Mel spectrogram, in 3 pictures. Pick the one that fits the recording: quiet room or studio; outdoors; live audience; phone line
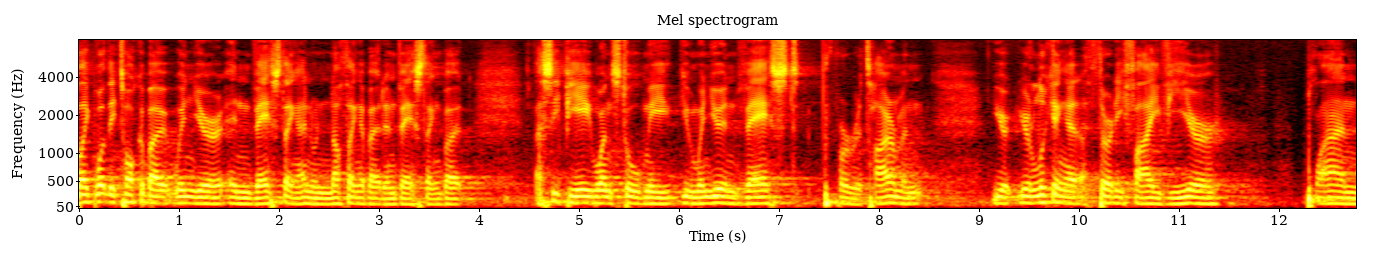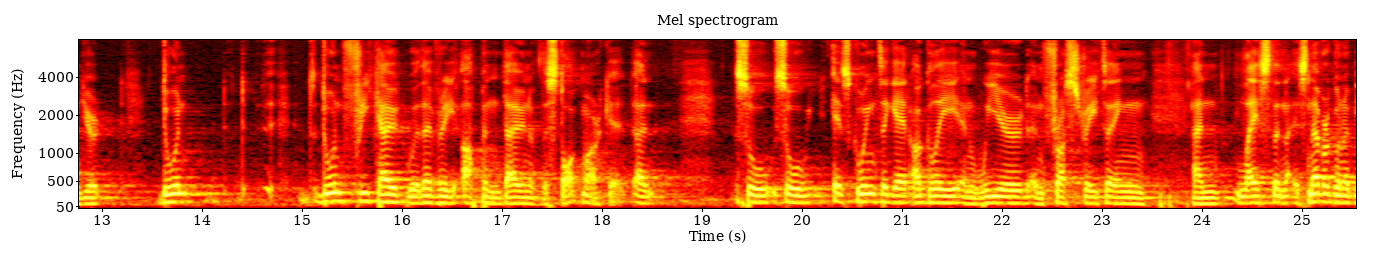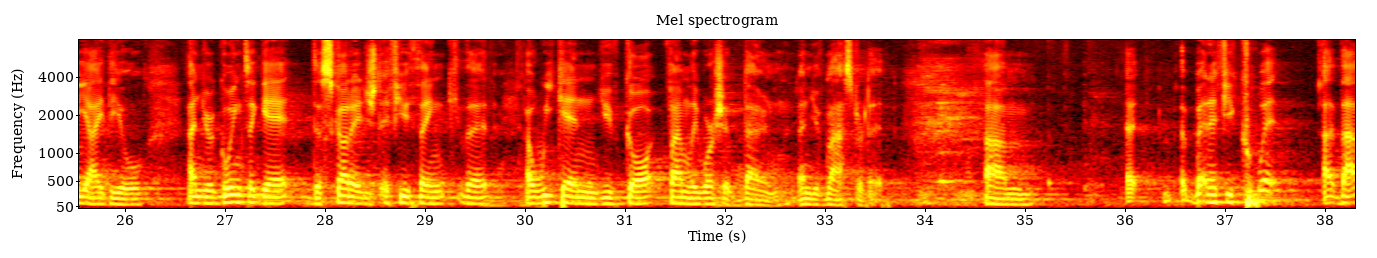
live audience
